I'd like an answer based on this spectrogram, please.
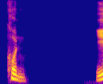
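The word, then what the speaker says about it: คน: 콘.이 한 단어는 콘처럼 발음되지만 더 짧고 날카롭게 콘이라고 하는데 사람 또는 사람들을 의미합니다.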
